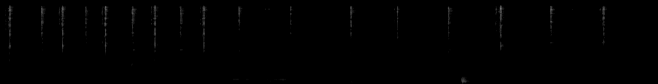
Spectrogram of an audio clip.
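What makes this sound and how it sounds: Solid stainless steel hair thinning shears with a toothed blade, held in the fingers, are opened and closed in eighteen quick, unevenly spaced snips. Each snip is a short, bright, high metallic click and rub of the blades that dies away at once. The sound is quiet and almost entirely high-pitched, with next to no low end.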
